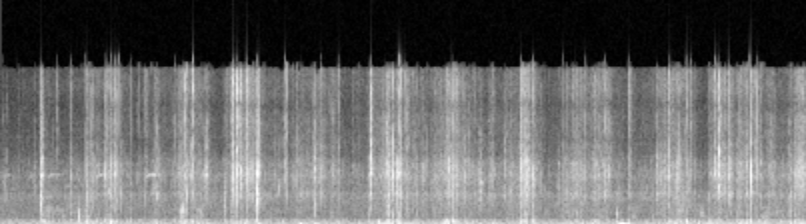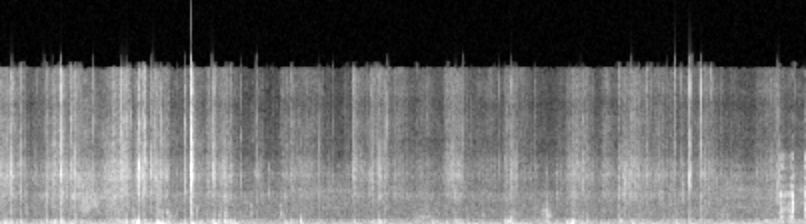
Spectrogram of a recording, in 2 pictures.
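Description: Footsteps crunching through dry pine needles, twigs and leaf litter on a forest floor, with irregular snaps and crackles as sticks break underfoot.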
